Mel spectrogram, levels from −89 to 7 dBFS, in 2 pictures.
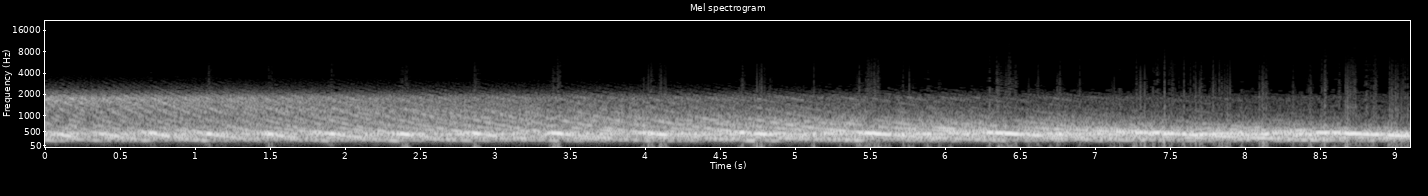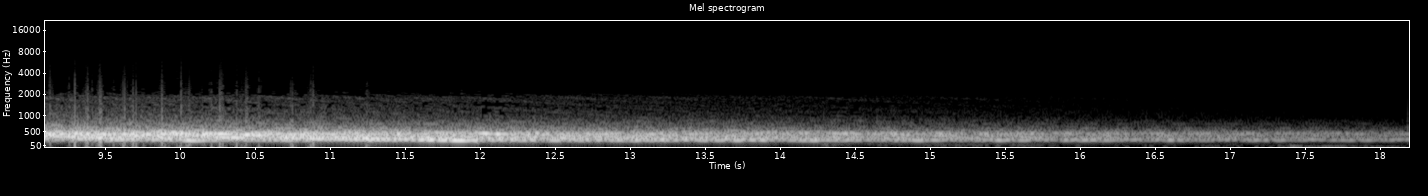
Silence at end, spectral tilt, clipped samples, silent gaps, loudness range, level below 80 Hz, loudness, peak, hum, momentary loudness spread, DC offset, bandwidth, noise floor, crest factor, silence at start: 1 s; -12.5 dB/octave; under 0.1%; none; 16 LU; -56 dBFS; -11 LUFS; 0 dBFS; none; 16 LU; under 0.1%; 2.3 kHz; -39 dBFS; 12 dB; 0 s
